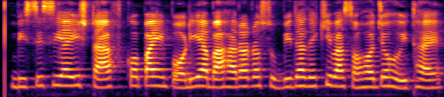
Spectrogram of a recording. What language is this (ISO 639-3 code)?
ori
